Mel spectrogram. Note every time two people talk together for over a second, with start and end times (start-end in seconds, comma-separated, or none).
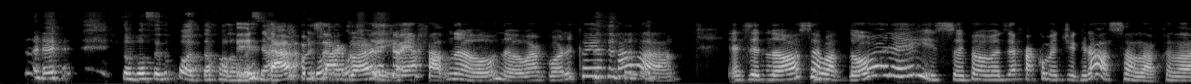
2.4-4.1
